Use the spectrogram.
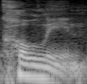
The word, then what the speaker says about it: choline: unusual and supposedly it's because of choline is that how you say it is that the the nutrient I believe you it's called Coline but apparently it's known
